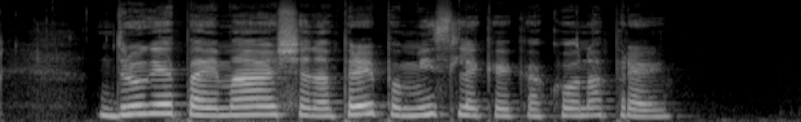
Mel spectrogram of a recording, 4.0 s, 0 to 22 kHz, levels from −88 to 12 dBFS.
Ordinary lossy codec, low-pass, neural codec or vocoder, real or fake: none; none; none; real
